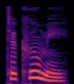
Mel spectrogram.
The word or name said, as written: takumi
